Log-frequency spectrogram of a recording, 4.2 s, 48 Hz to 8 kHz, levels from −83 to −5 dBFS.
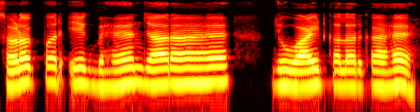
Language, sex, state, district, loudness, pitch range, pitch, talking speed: Hindi, male, Jharkhand, Deoghar, -17 LUFS, 160-180 Hz, 170 Hz, 170 wpm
